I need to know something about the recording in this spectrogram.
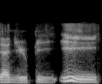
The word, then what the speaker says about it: nube: is the you know the latin term is n-u-b-e which is pronounced nube and so it's the phonetic spelling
